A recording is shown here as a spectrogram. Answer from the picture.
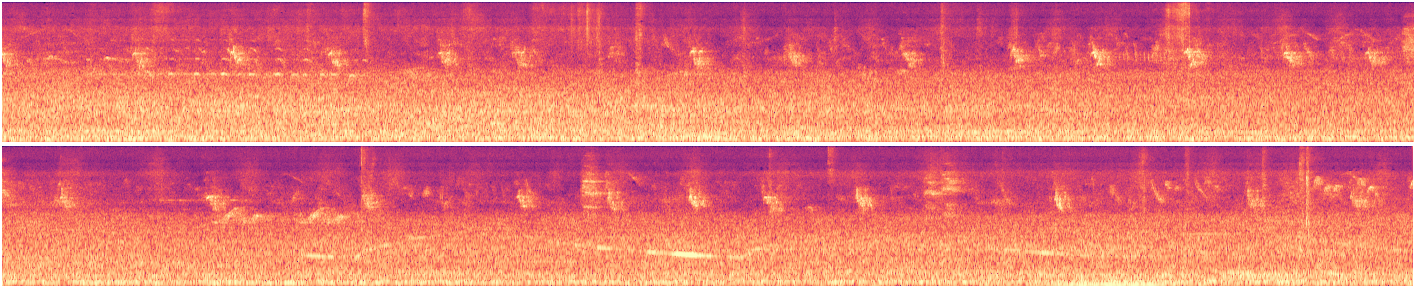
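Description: Small birds chirping repeatedly over a steady low background rumble, with a few short falling whistles in the second half.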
